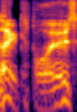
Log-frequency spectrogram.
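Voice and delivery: big, deep strongman voice, dropped low. Retelling a scene where a strong guy thanks the crew: imitating a deep voice. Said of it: "he's got a really deep voice too".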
